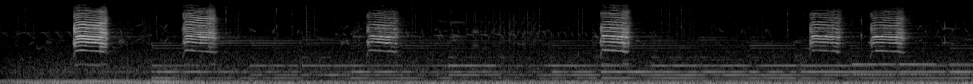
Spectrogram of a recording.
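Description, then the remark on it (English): Harsh, raspy blue jay calls ring out six times at uneven intervals, each a short loud squawk, over a faint steady background hum. “It has an enthusiastic, sharp ja or jay call that cuts across a wide swath of audio frequencies and stands out easily even in a noisy environment.”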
